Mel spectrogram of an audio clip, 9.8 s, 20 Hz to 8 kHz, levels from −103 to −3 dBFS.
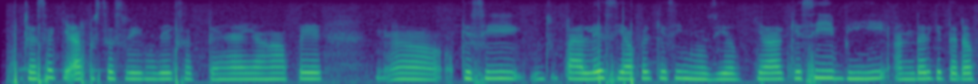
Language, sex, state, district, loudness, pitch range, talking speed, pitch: Hindi, female, Bihar, Purnia, -36 LUFS, 210-230 Hz, 155 wpm, 220 Hz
